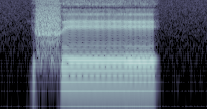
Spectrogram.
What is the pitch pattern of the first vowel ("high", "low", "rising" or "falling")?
low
